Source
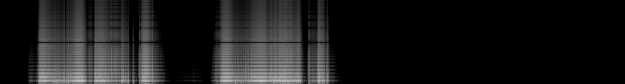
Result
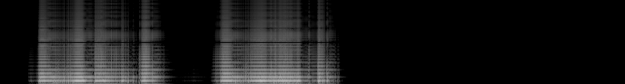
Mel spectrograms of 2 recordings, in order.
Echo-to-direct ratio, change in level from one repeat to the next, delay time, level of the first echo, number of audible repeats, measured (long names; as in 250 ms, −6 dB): −10.5 dB, repeats not evenly spaced, 81 ms, −14.0 dB, 2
